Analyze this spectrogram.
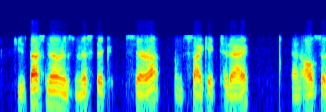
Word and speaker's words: Saira: So today's special guest is Saira. She is, and it's pronounced Sarah, even though it's spelled S-A-I-R-A.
